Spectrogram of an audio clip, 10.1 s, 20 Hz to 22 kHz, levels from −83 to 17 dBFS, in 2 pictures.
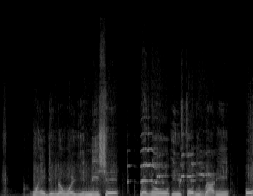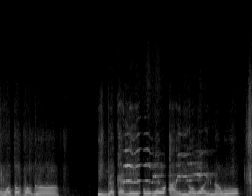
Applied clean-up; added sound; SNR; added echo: neural mask model RNNoise.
